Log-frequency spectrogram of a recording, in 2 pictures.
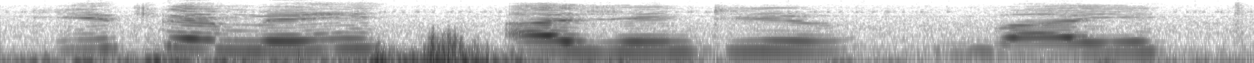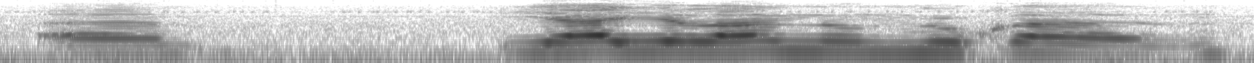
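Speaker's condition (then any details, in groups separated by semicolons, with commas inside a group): Paralysis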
